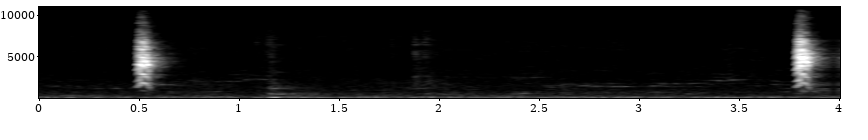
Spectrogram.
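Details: White-breasted woodswallow, tame and kept alone without a companion, gives two loud rasping notes about three seconds apart, with a couple of faint softer sounds between and low hum.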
